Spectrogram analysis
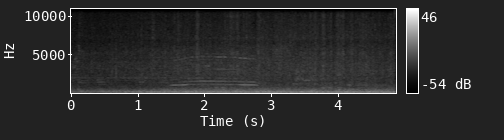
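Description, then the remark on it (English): A loud, steady roar of airplane engines during takeoff as the plane bumps and sways, heard as deep rumbling cabin noise that swells slightly, with a faint high whine rising briefly above it. “The plane bumps and sways during takeoff.”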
